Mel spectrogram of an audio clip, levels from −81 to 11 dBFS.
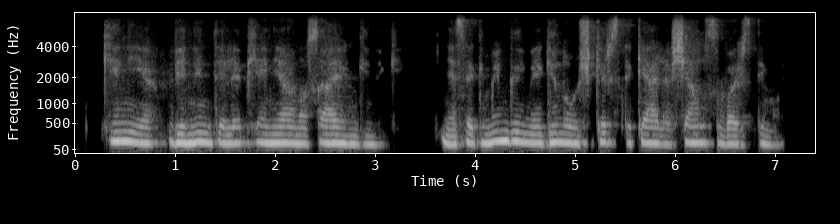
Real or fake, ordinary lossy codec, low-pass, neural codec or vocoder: fake; Opus, 16 kbps; 7.2 kHz; codec, 16 kHz, 16 kbps, FreqCodec, smaller model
